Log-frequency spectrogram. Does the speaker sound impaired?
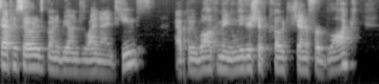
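No.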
